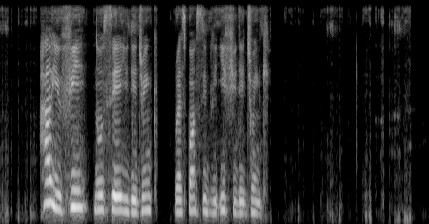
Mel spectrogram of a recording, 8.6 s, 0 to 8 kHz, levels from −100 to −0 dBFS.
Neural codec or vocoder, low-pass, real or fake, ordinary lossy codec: vocoder, 22.05 kHz, 80 mel bands, Vocos; 7.2 kHz; fake; none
